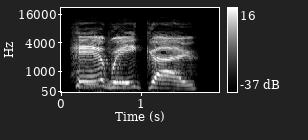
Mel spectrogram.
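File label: British female Here we go Enthusiastic; beanstalk audio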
